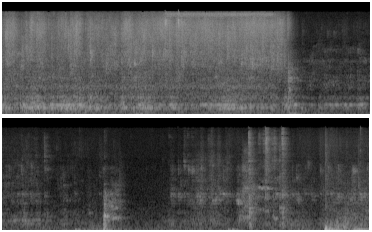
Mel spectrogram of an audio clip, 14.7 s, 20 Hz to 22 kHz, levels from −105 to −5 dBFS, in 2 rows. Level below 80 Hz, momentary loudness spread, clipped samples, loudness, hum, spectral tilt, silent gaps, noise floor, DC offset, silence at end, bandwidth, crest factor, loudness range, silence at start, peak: -62 dBFS; 25 LU; under 0.1%; -36 LUFS; none; -0.5 dB/octave; none; -69 dBFS; under 0.1%; 0 s; 16 kHz; 22 dB; 23 LU; 0 s; -20 dBFS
